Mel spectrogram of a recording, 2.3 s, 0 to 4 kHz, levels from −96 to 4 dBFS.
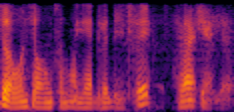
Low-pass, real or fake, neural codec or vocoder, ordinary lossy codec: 3.6 kHz; fake; codec, 16 kHz in and 24 kHz out, 0.6 kbps, FireRedTTS-2 codec; none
